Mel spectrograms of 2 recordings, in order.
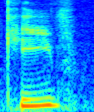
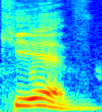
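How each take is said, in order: First: The city name is said the Ukrainian way. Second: The city name is said the American way. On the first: "You guys pronounce it as Kiev" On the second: "I always said Kiev"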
